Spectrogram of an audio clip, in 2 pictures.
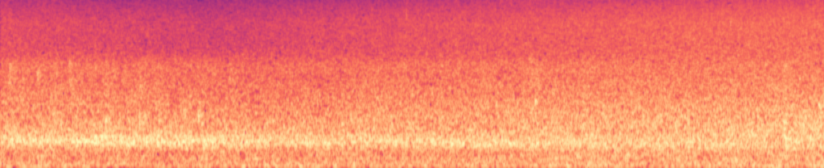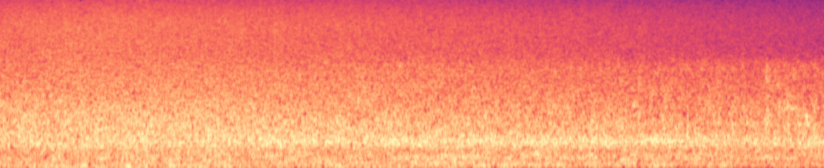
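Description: Wind blows across an open space.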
